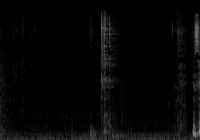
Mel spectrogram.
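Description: A few light clicks and taps of a small component and tools being handled on a copper-clad circuit board, the sharpest about two seconds in.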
